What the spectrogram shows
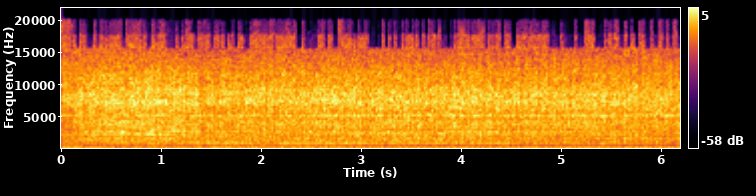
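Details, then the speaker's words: V8 with a Holley carb, just restarted after swapping the power valve, following an earlier wrong valve that flooded the engine; a steady burble sits at about 1200–1300 rpm instead of the usual 900; high idle, cause unsure. "Seems like the idle is up a little high now. It's normally about 900, now it's about 12 or 1300,"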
